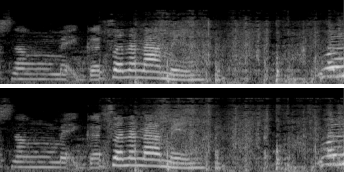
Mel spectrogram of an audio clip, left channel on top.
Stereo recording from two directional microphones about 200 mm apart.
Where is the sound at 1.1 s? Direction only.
20° right (ahead or behind).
